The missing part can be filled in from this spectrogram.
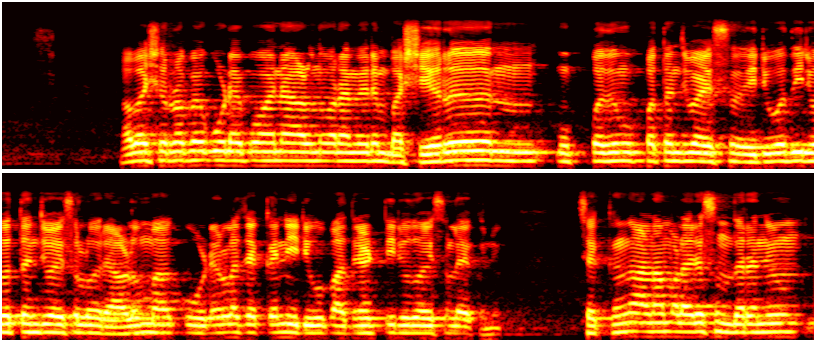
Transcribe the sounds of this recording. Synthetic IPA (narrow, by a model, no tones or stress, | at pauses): aːbɐʂiːrop̬ːekuːɽepːoːɣaːnaːɭenːɨpɐrɐjinːɐðɐɾumbɐʂiːrɨ | mupːɐðɨmupːɐt̪ːɐɲd͡ʑɨʋɐjɐsɨiɾubɐðɨiɾubɐt̪ːɐɲd͡ʑɨʋɐjɐsuɭːɐoɾaːɭumɐkuːɽejuɭːɐt͡ɕekːɐniɾubɐpɐðineʈːɨiɾubɐðɨʋɐjɐsɐɭːeːkːunːu | t͡ɕe̞kːɐnkaːɳaːmʋɐɭɐɾesund̪ɐɾɐɲːum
